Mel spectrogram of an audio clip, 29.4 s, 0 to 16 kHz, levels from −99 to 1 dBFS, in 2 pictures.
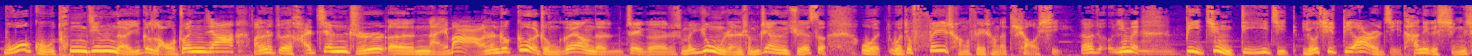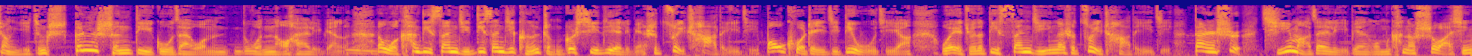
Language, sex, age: French, male, 30-49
